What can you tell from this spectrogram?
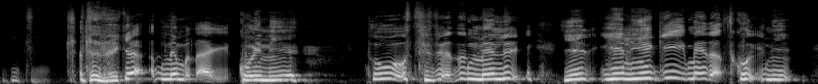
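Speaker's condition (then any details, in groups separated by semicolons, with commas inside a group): Cerebral palsy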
